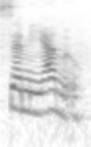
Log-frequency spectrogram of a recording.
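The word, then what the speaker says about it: Semiahmoo: a a h m o o very good semiyamu good that's a pronunciation it's a Native American name it's a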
